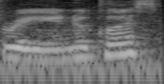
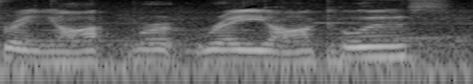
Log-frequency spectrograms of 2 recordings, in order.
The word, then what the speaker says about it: Reuniclus: Oh, did you guys know it's not actually pronounced Reuniclus, it's pronounced Rayonculus?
